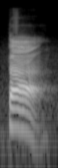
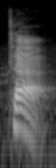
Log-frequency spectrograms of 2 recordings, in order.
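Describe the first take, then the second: First: The t has only a light puff of breath. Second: The t has a strong puff of breath. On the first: The speaker calls it right. "Ada terasa mengalirnya, ada. Tapi dia tidak dominan" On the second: The speaker calls it wrong. "itu lebih dominan sifat mengalir nafasnya, itu salah"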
